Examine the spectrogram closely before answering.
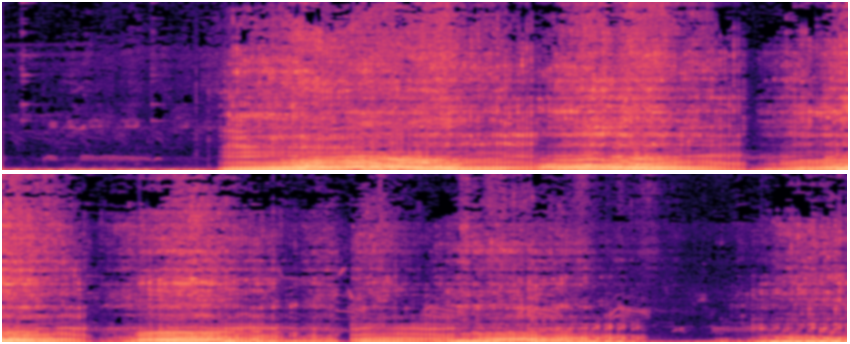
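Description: Male African lions snarling and roaring at each other in a fight, in about six loud, rough bouts after a quiet first second or two. It is a dominance fight between brother males over a lioness in oestrus.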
